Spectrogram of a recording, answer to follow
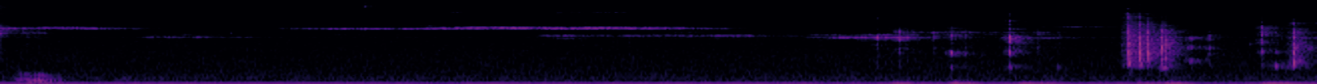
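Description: Computer keyboard keystrokes: a few light taps, then a quick run of typing near the end, over a faint high thin tone.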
